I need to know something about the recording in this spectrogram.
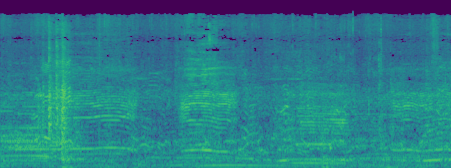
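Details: Qurban cattle unloaded from a truck at Pasar Siyono Harjo in Indonesia, one animal rampaging; a chorus of long, wavering moos overlaps against constant market noise and engine hum.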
